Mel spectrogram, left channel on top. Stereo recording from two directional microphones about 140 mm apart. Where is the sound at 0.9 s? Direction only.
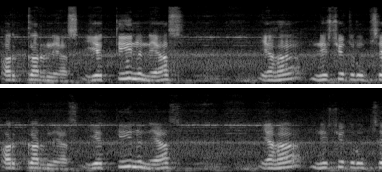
90° left.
